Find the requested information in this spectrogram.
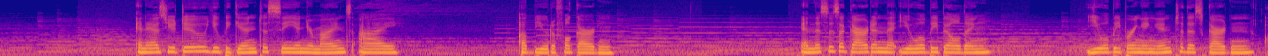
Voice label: meditation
